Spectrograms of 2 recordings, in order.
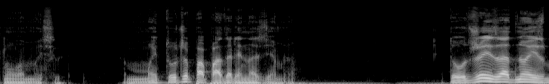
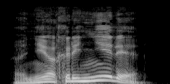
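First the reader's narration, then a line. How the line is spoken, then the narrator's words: Wood spirit yelling. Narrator (Russian): заорал лежащий неподалеку от меня леший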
